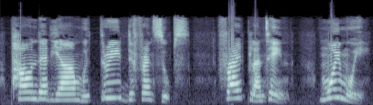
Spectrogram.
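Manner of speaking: ordinary delivery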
